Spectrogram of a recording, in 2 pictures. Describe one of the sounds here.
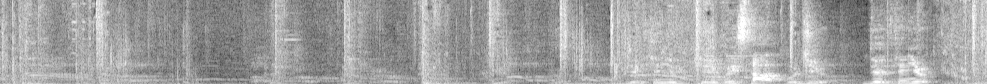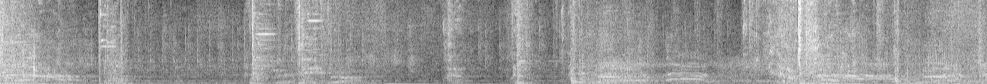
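Punches and kicks land with sharp thuds and cracks.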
